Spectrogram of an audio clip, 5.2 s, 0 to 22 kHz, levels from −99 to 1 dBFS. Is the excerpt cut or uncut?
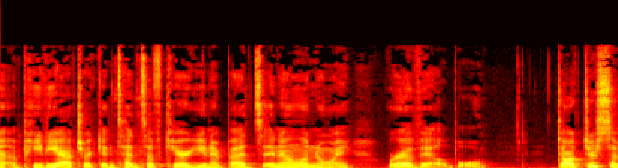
uncut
